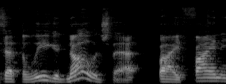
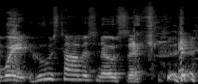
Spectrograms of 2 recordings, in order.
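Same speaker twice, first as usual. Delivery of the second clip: higher, slow, puzzled fan; confused fan voice; 7 semitones higher, slower than usual. Retold or imitated. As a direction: play a baffled fan, laughing. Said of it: "There were Bruins fans going".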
